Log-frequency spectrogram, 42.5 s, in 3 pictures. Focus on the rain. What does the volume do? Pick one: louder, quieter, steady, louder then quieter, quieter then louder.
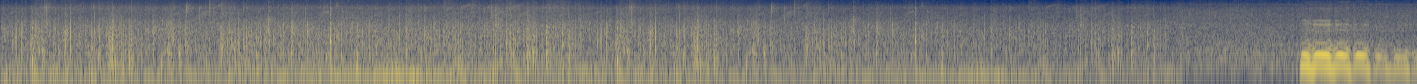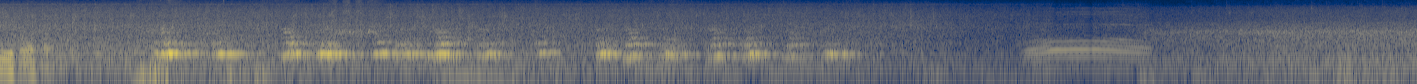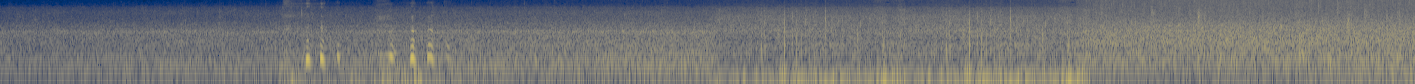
quieter then louder.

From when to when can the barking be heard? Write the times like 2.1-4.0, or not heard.
15.5-23.0.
